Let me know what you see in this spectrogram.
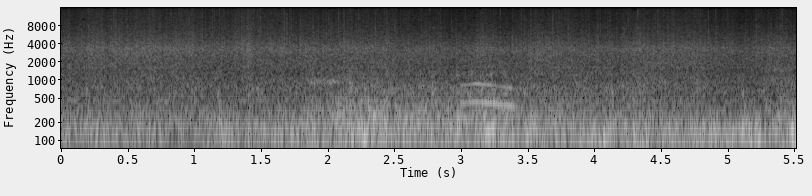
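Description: Heavy rain beating steadily on a moving car, heard from inside the cabin over a low rumble of road and engine.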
